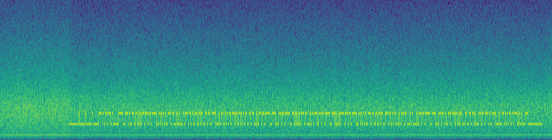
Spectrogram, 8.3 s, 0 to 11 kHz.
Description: RTTY (75 baud, 850 Hz shift), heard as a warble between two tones, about 1700 Hz centre, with radio static and a steady whistle near 430 Hz. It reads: THIS TRACK ALLOWS RIC TO TRACE THE TRAIL BACK TO A BIG HOUSE.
